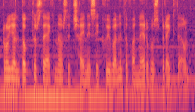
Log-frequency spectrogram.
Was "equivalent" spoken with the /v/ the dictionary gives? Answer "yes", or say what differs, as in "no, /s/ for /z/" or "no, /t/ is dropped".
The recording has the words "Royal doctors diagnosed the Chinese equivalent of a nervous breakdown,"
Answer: no, /b/ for /v/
